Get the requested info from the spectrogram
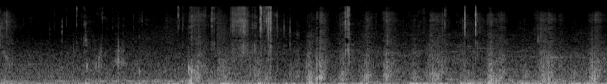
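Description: Crisp biscuits being bitten and chewed close to the microphone: a run of irregular dry crunches and crackles.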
